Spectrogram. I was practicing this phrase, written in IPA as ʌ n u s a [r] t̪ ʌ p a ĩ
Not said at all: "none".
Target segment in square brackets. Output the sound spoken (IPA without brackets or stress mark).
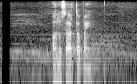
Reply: r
